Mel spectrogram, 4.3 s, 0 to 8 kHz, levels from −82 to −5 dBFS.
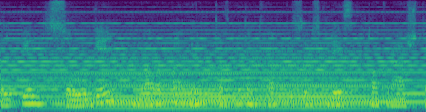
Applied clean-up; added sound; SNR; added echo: none; Organ + Bowed string instrument; -2 dB; none.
